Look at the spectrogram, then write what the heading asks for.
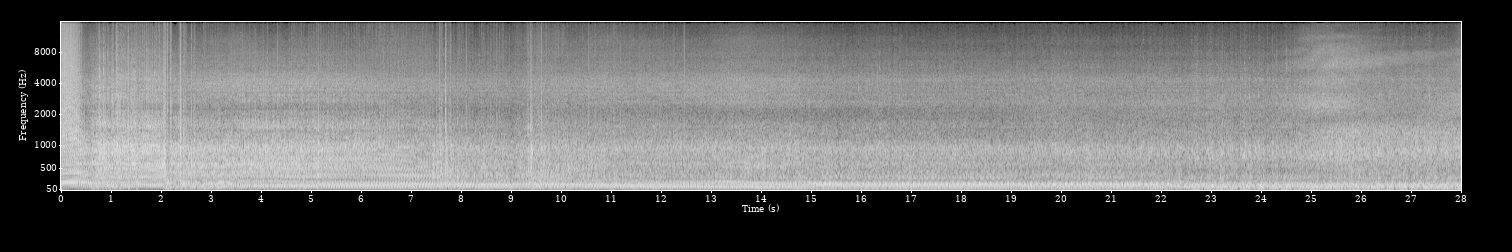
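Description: Holden VY SS Commodore's 5.7-litre LS1 V8, heard from outside the car as it drives. The engine note falls as the car slows, then settles into a steady low run.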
